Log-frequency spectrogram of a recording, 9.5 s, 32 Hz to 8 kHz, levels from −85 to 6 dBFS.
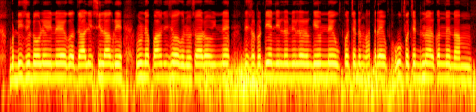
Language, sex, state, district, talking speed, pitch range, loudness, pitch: Hindi, male, Rajasthan, Churu, 165 wpm, 165-175 Hz, -13 LUFS, 170 Hz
